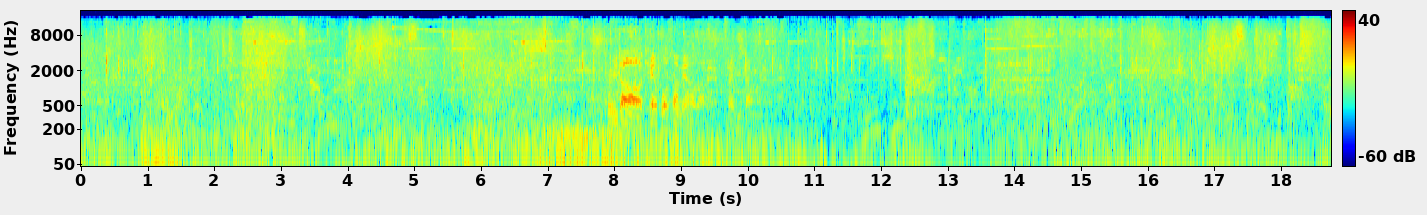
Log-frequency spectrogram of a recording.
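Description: Video game spell effects crash and whoosh.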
